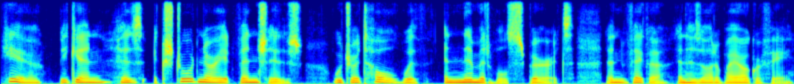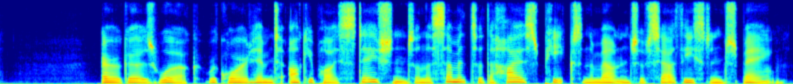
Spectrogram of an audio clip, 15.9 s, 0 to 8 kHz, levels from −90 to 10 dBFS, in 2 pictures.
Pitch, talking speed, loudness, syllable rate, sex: 180 Hz, 135 wpm, -18 LUFS, 4.9 syllables/s, female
